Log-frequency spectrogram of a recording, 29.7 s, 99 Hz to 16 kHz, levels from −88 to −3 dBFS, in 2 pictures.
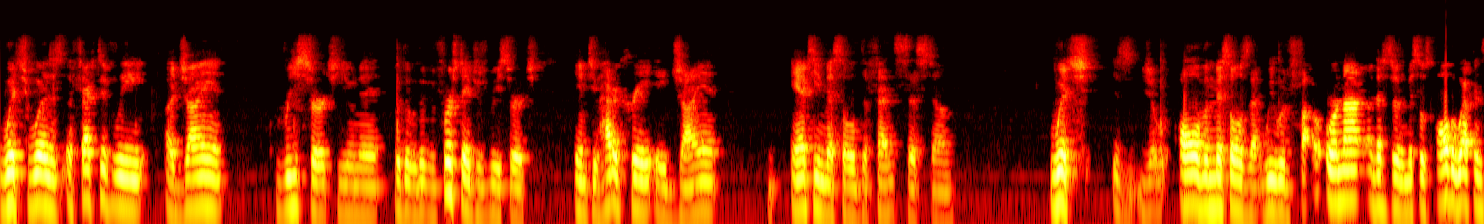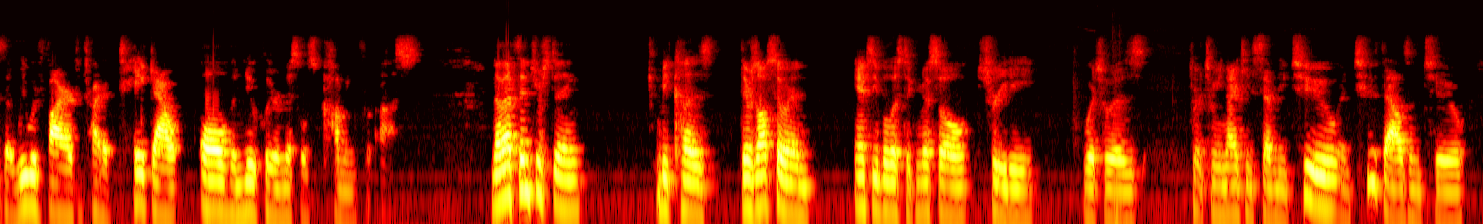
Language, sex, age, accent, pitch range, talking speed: English, male, 20-39, American, 120-150 Hz, 145 wpm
